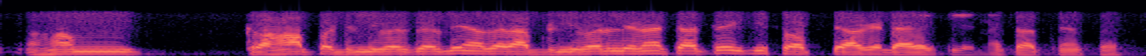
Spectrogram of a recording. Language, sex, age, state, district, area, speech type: Hindi, male, 60+, Uttar Pradesh, Sonbhadra, rural, conversation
